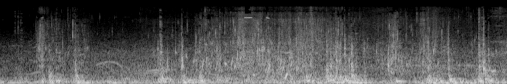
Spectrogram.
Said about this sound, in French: Là-bas, c'est très joli parce qu'il y a une petite famille à bord d'une barque.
